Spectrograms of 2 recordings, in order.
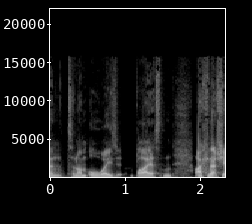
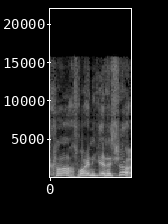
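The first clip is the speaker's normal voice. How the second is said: high-pitched mock outrage, getting louder; indignant disbelief; 14 semitones higher, 7 dB louder than usual. Arguing Brooks should get picked, indignant disbelief. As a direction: protest it like a baffled fan. Retold indignant questioning about player.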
